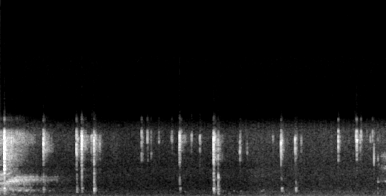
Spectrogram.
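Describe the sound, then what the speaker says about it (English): Computer keyboard typing in short, sparse bursts of crisp clicks with pauses between, close and fairly quiet. "I can type good"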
